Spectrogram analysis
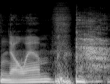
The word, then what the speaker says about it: Noam: It's pronounced Noam. I said the same for, horse porn, not goblin porn.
